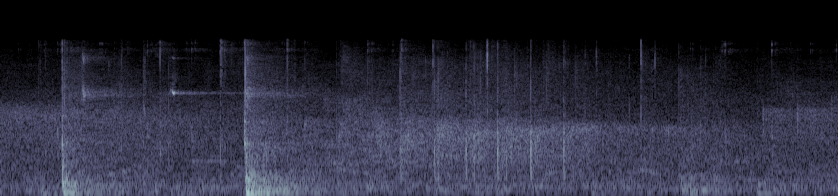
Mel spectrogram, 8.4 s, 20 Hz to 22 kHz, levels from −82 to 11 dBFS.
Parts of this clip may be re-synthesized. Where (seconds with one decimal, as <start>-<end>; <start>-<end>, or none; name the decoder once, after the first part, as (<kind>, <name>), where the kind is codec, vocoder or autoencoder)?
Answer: none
